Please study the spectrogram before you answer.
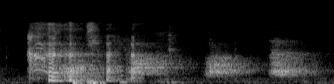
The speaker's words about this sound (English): those are Jake's dogs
